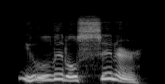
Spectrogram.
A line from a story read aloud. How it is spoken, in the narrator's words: exclaimed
